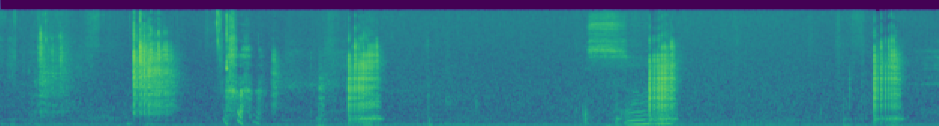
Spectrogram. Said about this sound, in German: wir würfeln einmal Initiative.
